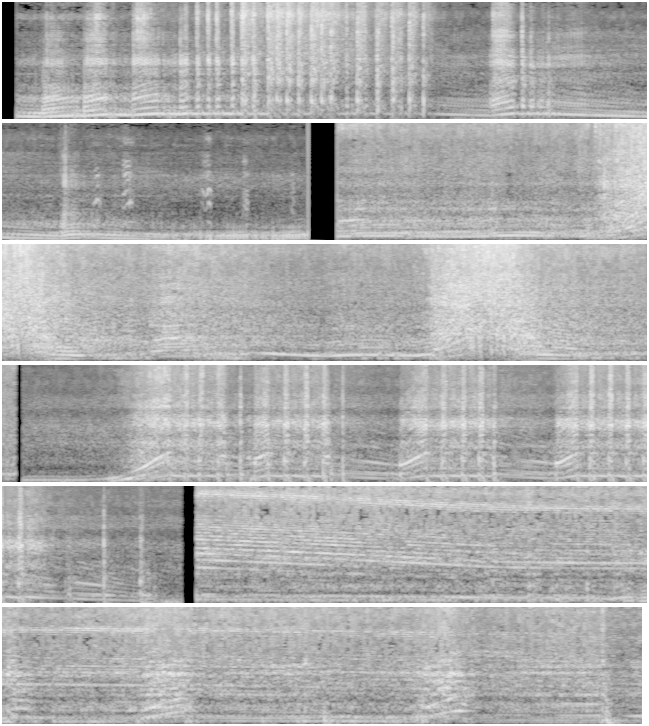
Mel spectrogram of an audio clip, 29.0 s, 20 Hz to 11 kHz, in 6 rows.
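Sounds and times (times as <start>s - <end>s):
sports car engines revving: 0.1s - 28.9s
exhaust crackles and pops: 1.4s - 3.3s.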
